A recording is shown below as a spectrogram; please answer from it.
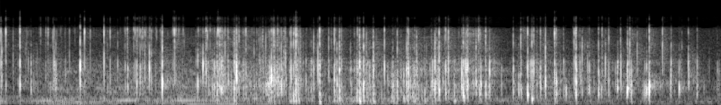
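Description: A full, cylindrical packet of biscuits in a crinkly plastic wrapper is held in both hands and crinkled and pressed with the fingers. It gives a dense run of sharp, dry crackles and crunches, bright and hissy with almost no low end, each snap dying away instantly. The rustling stays fairly quiet and continuous, with small louder bursts throughout.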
